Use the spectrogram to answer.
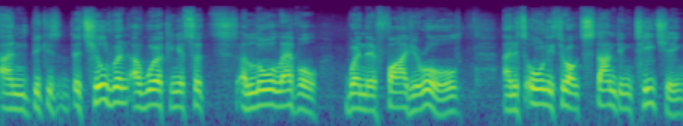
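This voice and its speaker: Spoken in a northern English accent at a moderate pace, with ordinary pitch variation. The sound is dry and close, with no echo. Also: man. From northern England, near Scotland. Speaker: head teacher. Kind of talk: conference talk. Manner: halting.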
